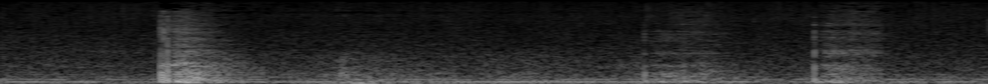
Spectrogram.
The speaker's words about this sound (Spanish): Alguien tocó la puerta muy tímidamente.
